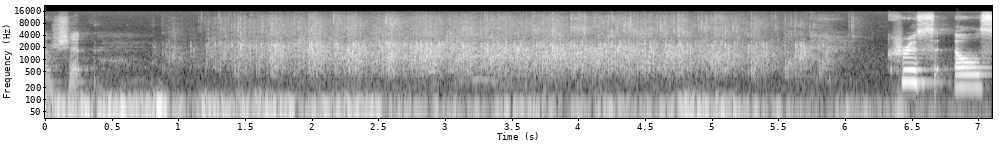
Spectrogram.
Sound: applause

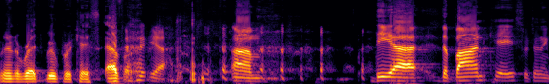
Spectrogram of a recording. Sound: panelists chuckle

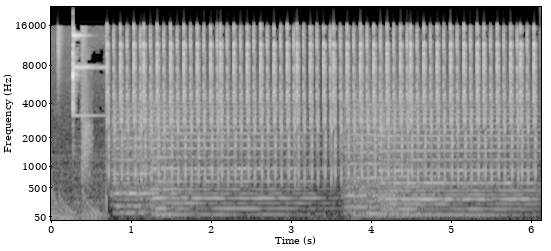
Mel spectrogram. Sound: ding; mouse button clicking

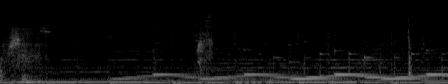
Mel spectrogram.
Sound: phone ringing

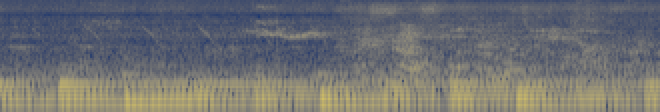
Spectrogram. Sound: birds chirping; cheerful piano music

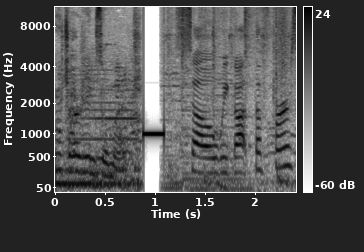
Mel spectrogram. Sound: beeps

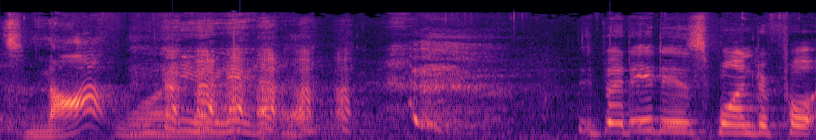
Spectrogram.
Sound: guests laugh

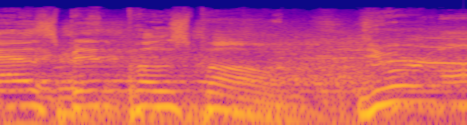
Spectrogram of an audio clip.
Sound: crowd booing

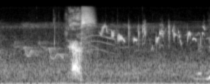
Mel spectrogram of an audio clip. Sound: whispers

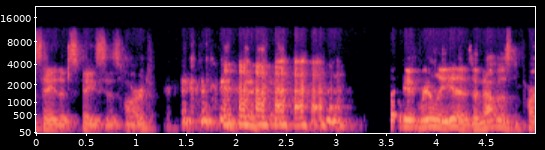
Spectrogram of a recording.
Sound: both laughing

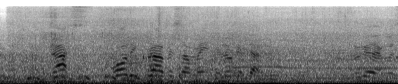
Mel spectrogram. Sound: murmurs

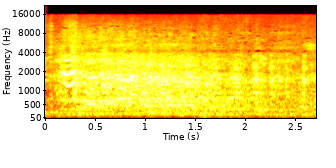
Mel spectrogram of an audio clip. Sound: audience laughing

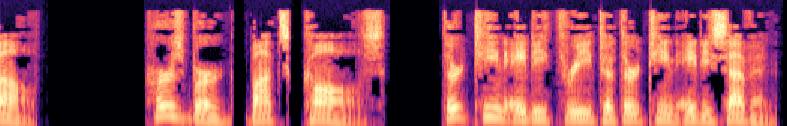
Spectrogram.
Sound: in German

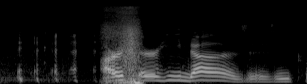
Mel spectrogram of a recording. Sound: laughter

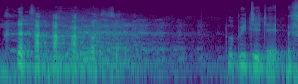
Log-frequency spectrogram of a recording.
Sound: audience laughing

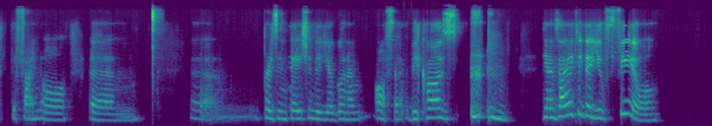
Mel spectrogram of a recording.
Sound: clearsthroat

